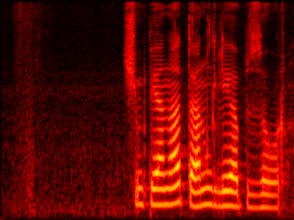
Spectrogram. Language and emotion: Russian, neutral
